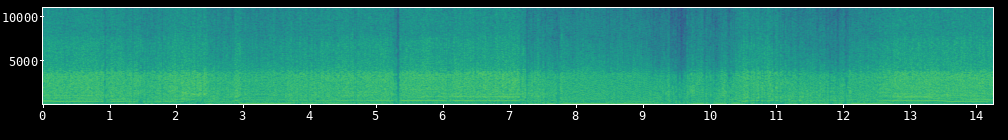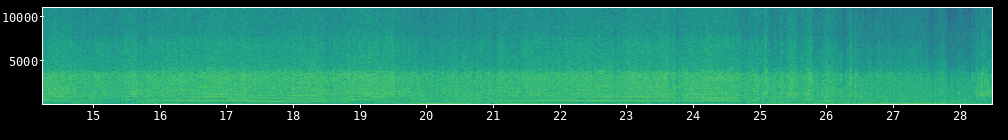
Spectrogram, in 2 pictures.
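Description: VW Golf GTI race car's engine heard from inside the cabin, driven hard: its pitch climbs in each gear and drops at each upshift, over and over. A few times the pitch falls away for longer as the car slows and then builds up again.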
